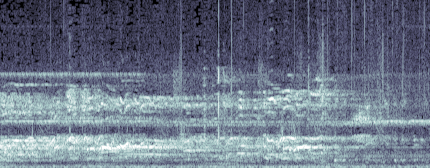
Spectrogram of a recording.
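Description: Instrumental passage of an electronic ambient/trip-hop track: a steady low bass layer under a dense, wavering mid-range texture, easing off a little in the second half.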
